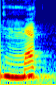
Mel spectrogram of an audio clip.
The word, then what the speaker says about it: maag: Ya, jadi kayak asli, mah gitu kan, tulisannya kan MAAG gitu, itu bacanya mah. Kenapa kok G-nya kok dihilangin gitu? Itu soalnya ya memang mereka dengar dari awalnya mah gitu, ada belakangnya G jadi H. Ya jadinya kalau kita bacanya sesuai dengan yang apa yang ada di tulisan ya bacanya tetap mak gitu.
